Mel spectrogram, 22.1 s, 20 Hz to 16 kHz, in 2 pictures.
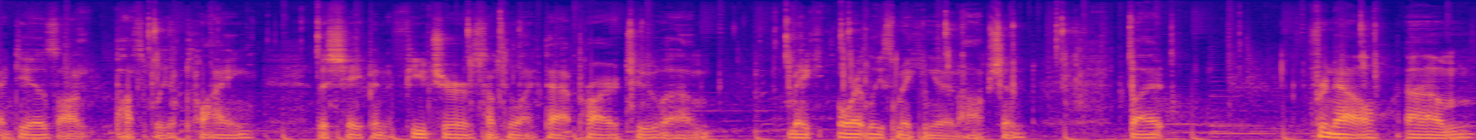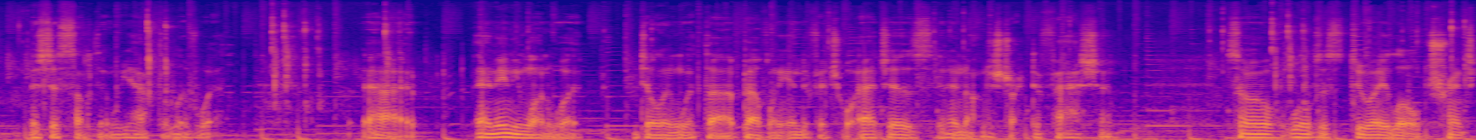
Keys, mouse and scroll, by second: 0.2 scroll down 1, 0.9 scroll down 1, 1.2 alt+a, 1.4 middle click, 2.4 scroll up 1, 3.5-4.8 typing, 5.7 click, 5.9 Tab, 6.1 scroll down 1, 6.4 alt+a, 7.1 KP_1, 7.5 KP_3, 8.0 alt+a, 8.2 scroll down 1, 8.6 shift+middle click, 8.9-9.2 scroll up 1, 9.2 click, 10.3 KP_1, 11.2 scroll up 1, 12.2 KP_9, 13.0 scroll up 1, 13.2 alt+z, 13.6-14.0 scroll up 1, 15.0 click, 18.5 middle click, 18.7 scroll up 1, 20.2 click, 20.8 alt+z, 21.0 middle click, 21.6 click, 22.0 q.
